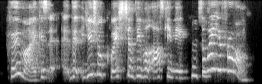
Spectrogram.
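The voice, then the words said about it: Foreign accent, Ukrainian roots. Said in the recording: “Where's your accent from? Because my accent, obviously I've got an accent ... I've got Ukrainian roots”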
